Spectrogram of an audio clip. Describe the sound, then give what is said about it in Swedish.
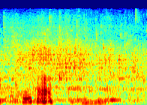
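A toilet flush sound effect, set off by pressing a button, gives a steady wash of rushing water noise with one brief louder surge near the start. “Så, där spolade vi den jävla stollen.”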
